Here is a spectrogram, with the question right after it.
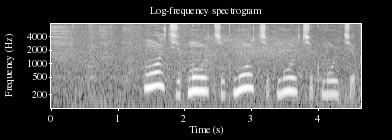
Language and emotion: Russian, sad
